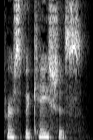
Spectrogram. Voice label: "perspicacious", American English; ɝː - ɜː

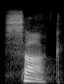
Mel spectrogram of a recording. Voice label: "sock", American, English; ɑː - ɒ

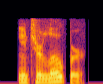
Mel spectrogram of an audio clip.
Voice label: "interloper", English

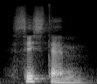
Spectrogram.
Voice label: "système", French; easypronunciation; Consonantes en francés

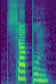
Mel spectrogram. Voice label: "xapun", Popoloca; jabón

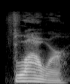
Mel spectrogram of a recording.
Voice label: "flower", American; ɚ - əɹ

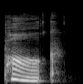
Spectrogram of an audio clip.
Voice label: "park", British English

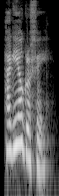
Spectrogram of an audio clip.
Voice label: "hagiography", British; English; ɑː - ɒ

